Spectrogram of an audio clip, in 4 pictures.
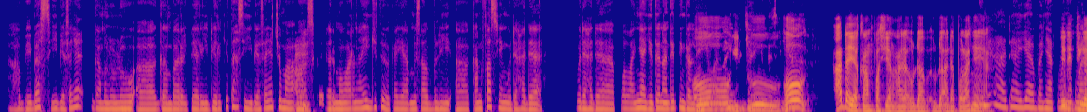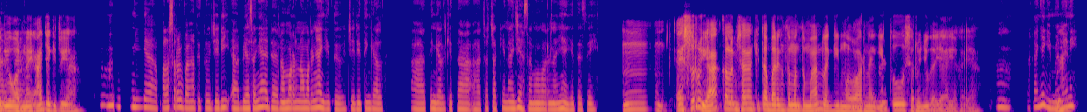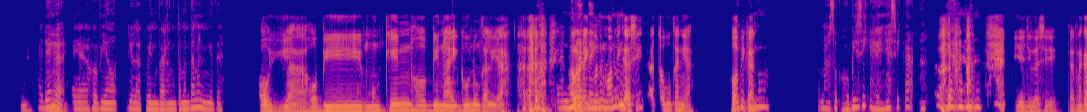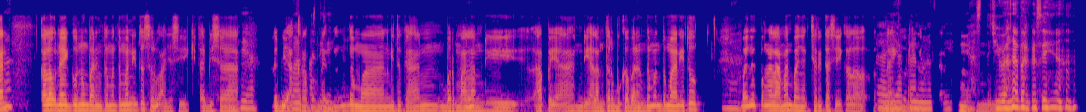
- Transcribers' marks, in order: other background noise; laughing while speaking: "ya"; unintelligible speech; unintelligible speech; tapping; chuckle; laughing while speaking: "banget"; laugh; chuckle; tongue click; chuckle
- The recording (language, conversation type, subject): Indonesian, unstructured, Apa hobi yang paling sering kamu lakukan bersama teman?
